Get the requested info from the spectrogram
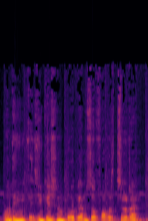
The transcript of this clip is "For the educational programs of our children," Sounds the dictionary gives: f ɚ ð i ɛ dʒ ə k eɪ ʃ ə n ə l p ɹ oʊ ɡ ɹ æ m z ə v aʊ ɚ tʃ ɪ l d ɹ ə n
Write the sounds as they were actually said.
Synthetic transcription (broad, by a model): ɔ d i ɛ dʒ ə k eɪ ʃ ə n ə l p ɹ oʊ ɡ ɹ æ m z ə p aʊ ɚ tʃ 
